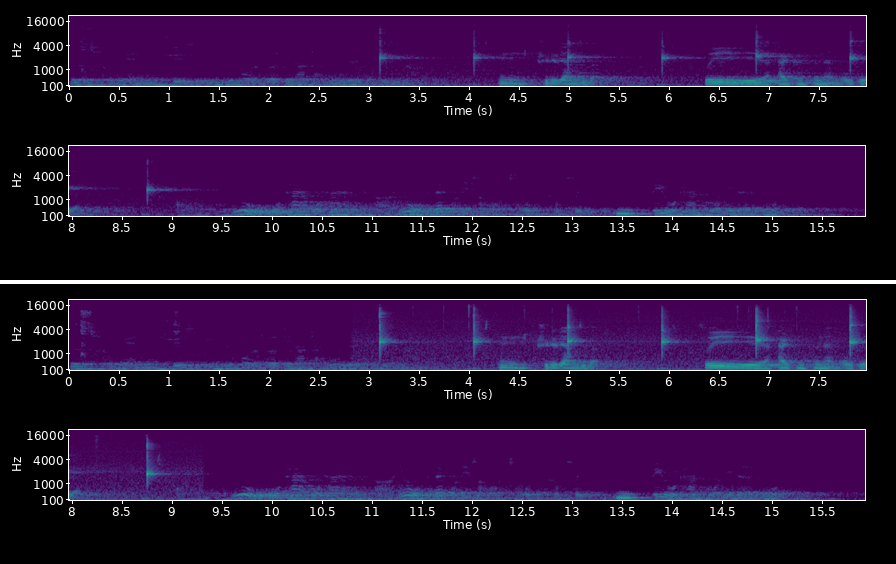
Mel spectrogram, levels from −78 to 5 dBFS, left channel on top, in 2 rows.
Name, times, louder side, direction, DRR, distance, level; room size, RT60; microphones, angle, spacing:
voice 1, 0.0-3.8 9.0-13.2 13.8-15.1, left 1 dB, 15° right, 0 dB, 2.9 m, -48 dB
sound 1, 2.8-9.3, right 11 dB, 85° right, 0.4 m, -44 dB
voice 2, 4.3-5.3 6.4-8.1 13.4-13.7, right 2 dB, 40° right, 8 dB, 0.6 m, -39 dB
20.0 x 16.0 x 8.3 m, 2.5 s
head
